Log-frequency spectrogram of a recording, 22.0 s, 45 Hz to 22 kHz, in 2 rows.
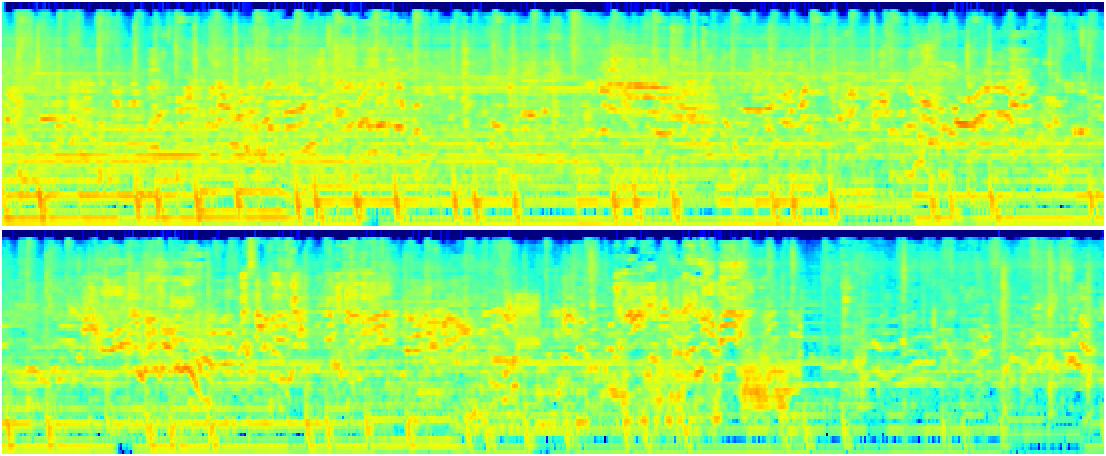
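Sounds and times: background music: 0.0s - 22.0s
children talking and calling out: 0.0s - 22.0s.

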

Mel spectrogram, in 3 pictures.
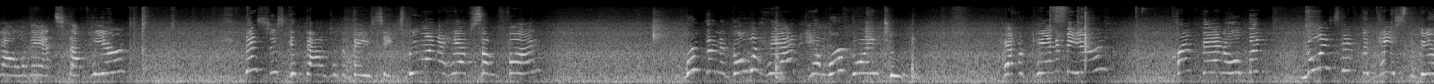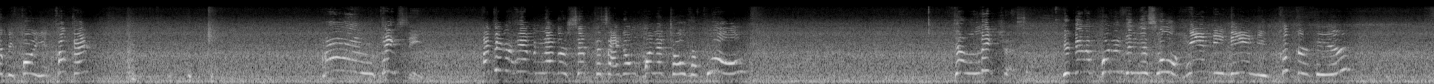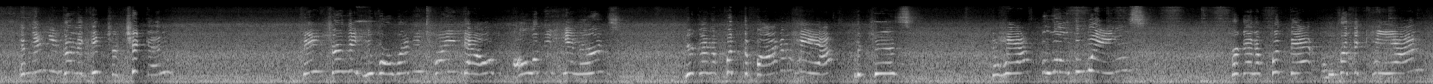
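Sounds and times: steady background noise: 0.0s - 43.0s.

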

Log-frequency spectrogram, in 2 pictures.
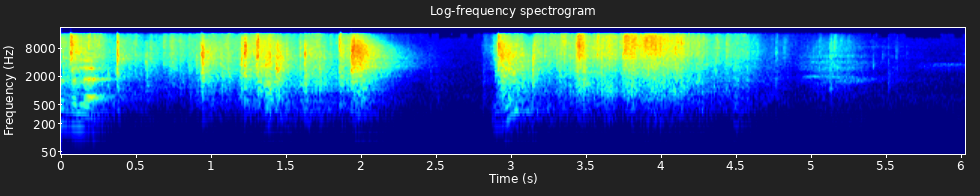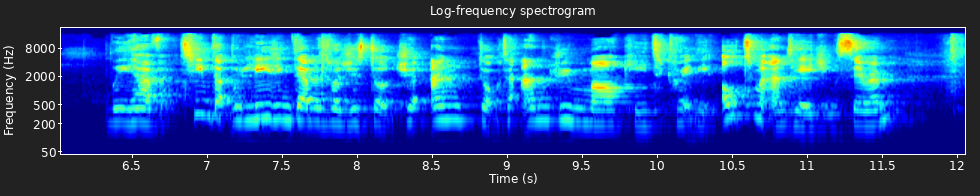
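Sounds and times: paper packaging rustling: 0.0s - 5.2s.

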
